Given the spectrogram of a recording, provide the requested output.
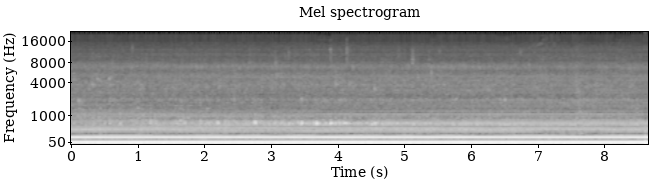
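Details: Philips 5400 LatteGo automatic espresso machine dispensing coffee: low, steady buzzing hum with no surges or rattles. Normal brew pump sound.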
